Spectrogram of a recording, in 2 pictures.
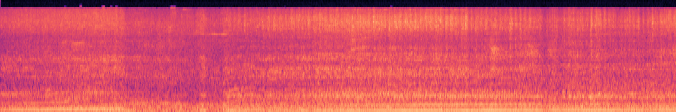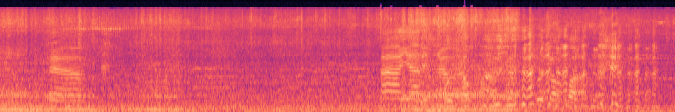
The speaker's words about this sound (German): Also hier habe ich einen Bus, der Gas gibt. Und zwar in Peru von außen aufgenommen mal, aber das finde ich auch, es klingt ziemlich gut.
